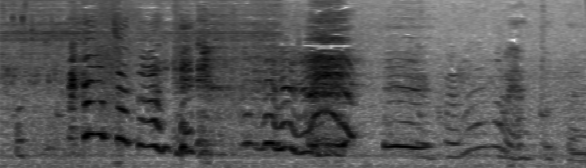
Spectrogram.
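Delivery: laughing while squirming from tickling; gasping laughter, ticklish; being tickled. Real, not acted. (くすぐられて笑いながら)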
